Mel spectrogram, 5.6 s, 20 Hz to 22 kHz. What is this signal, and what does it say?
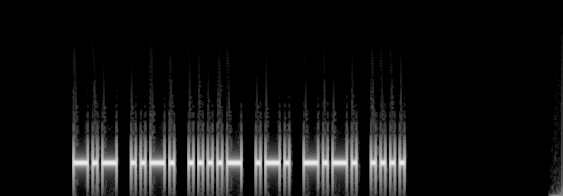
Morse code, heard as a keyed tone, about 31 wpm, 700 Hz. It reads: KF4RCH
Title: Speed Racing - USA 2x3 Call Signs 25wpm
